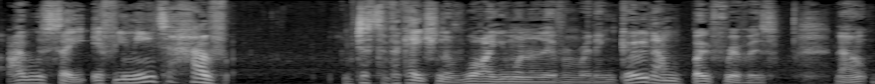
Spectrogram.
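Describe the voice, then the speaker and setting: A man's voice: on the low side, no echo. A man from England hosting a comedic podcast, chatting in a playful, rambling and self-mocking way. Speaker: podcast host. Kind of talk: comedic casual chat.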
